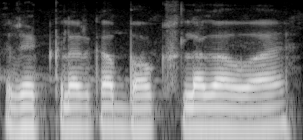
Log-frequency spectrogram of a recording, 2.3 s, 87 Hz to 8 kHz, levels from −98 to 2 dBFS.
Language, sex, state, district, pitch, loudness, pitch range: Hindi, male, Uttar Pradesh, Lucknow, 125 Hz, -15 LUFS, 125-130 Hz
